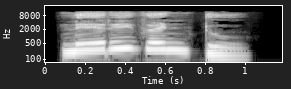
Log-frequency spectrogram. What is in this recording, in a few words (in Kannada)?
"ನೀರ್ಗುಂಡಿ", Kannada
